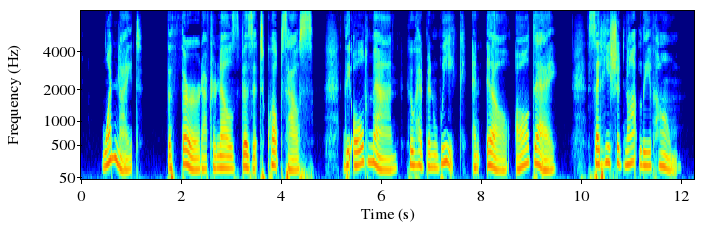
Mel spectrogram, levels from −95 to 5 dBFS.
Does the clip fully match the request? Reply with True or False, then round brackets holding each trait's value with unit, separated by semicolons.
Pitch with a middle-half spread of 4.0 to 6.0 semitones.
True (5.2 semitones)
